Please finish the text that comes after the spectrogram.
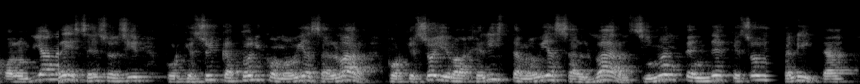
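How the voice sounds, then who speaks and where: Recorded on a camera mic in a room full of echo, this sermon comes from a man whose voice is on the high side with a dark tone. He preaches with emphasis, circling back to repeated phrases and posing questions only to answer them himself.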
